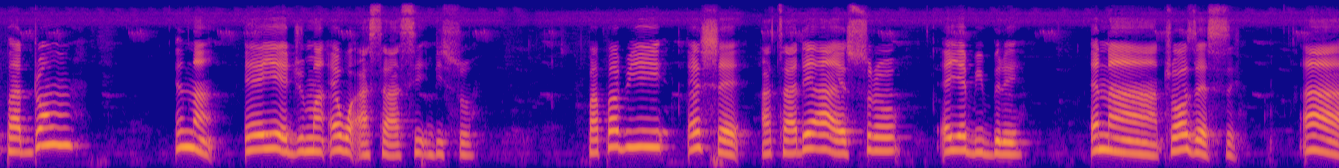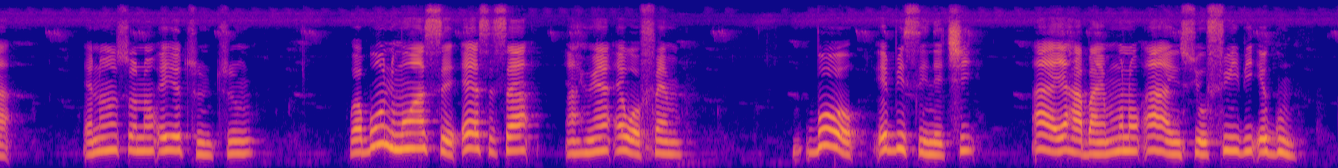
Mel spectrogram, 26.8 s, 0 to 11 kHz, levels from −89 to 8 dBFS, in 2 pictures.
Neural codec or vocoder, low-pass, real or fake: none; 9.9 kHz; real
